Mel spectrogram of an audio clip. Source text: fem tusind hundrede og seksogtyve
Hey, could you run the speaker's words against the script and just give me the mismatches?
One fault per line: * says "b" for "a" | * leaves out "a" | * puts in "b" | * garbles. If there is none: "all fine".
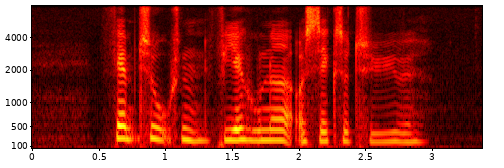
* puts in "fire"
